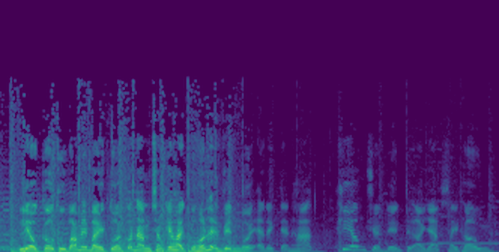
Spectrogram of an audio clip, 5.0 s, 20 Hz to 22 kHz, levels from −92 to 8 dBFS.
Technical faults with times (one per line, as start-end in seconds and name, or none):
2.14-2.69 zipper noise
